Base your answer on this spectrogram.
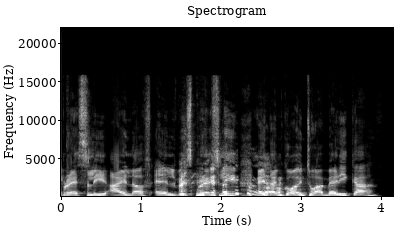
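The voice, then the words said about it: Marisa Tomei's put-on Cuban accent. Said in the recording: “Marissa Tomei doing her Cuban accent is the most cringe thing I've ever heard.”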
